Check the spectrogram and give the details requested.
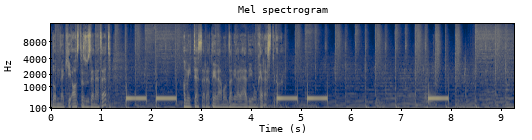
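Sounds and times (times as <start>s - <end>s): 
speech: 0.0s - 1.8s, 2.7s - 5.2s
rhythmic music with beats: 1.4s - 2.6s, 4.5s - 9.2s
telephone line ringing: 1.5s - 2.5s, 4.5s - 5.6s, 7.6s - 8.0s.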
